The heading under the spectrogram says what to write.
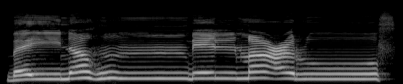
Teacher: یا دیکھیں آپ کو چھوٹی سی توئی نظر آ رہی ہے، تو یہ وقف مطلق کی علامت ہے، تو یہاں پر ٹھہرنا بہتر ہے. وقف کی صورت میں فا جو ہے وہ ساکن ہو جائے گا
